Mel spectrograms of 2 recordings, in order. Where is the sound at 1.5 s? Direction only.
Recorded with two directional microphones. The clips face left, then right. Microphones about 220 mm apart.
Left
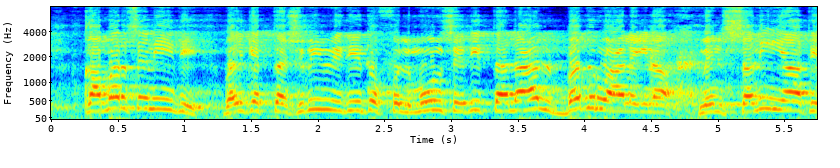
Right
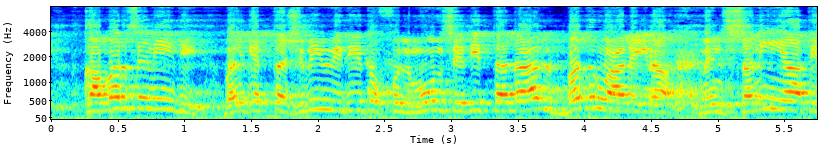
45° left (ahead or behind).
